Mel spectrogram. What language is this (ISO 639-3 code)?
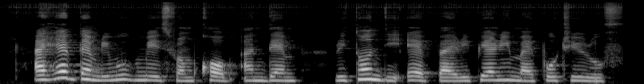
pcm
